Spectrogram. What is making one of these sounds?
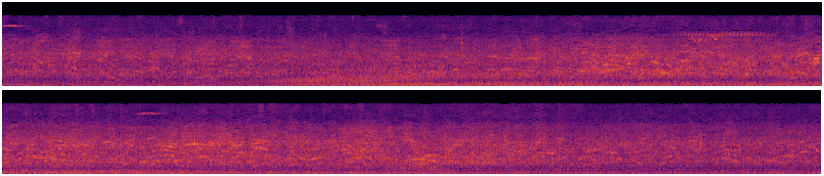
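A crowd of spectators murmurs softly outdoors.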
